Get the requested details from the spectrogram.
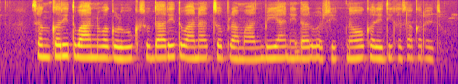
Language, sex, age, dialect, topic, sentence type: Marathi, female, 18-24, Southern Konkan, agriculture, question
